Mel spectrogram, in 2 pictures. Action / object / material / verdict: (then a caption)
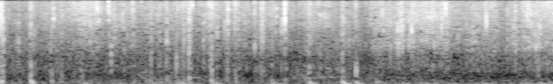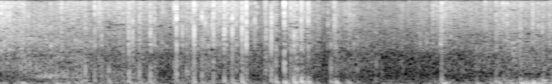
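scrape / crocheted yarn fabric bag / yarn / none. Long nails scratch across the open-knit fabric of a pink crocheted yarn bag, making a dense, crackly rustle. Quick bright scrapes and soft low thumps run through it, with a few sharper bursts near the end.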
